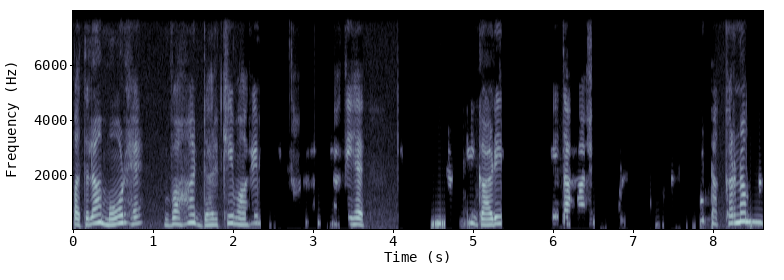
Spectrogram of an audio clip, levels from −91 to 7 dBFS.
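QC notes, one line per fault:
2.16–3.49 s, 4.06–5.03 s, 5.36–5.6 s, 5.88–8.01 s and 8.44 s to the end: speech suppressed in double talk. The talker repeatedly dips by as much as about 40 dB, sometimes vanishing in pieces, likely because both sides spoke at once and the echo canceller, unable to separate talker from loudspeaker echo, pulled everything down. On a waveform the envelope collapses in these stretches. A spectrogram shows the harmonics, already capped at 8 kHz by the call path, thinning to near-blank columns.
7.85–7.93 s and 8.43–8.53 s: other side's voice leaking through. Two brief scraps of a second voice appear, the first at about 30 dB and the second at about 20 dB below the talker, likely residual loudspeaker echo the canceller failed to remove. On a spectrogram they show as faint, short smears of unrelated harmonic structure inside the suppressed gaps. The waveform shows only small ripples where the main signal has dropped.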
